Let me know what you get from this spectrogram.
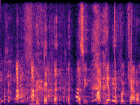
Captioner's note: all laughs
